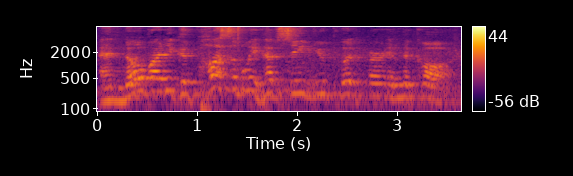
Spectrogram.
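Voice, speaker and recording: A man's voice: high-pitched, expressive, normal speed, far from the mic, noisy background. Man acting nervous crooked husband, radio play melodrama, echoey stage, recorded from afar. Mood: guarded, smug. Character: anxious scheming husband, embezzler balking at murder. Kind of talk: old-time radio drama acting. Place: live theater stage.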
